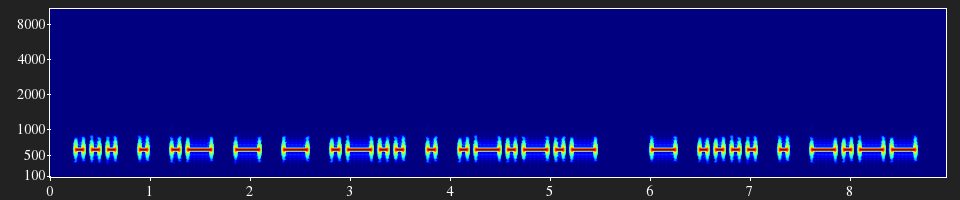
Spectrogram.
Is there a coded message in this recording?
Yes: Morse code from 0.3 to 8.7 s, heard as a keyed tone, about 15 wpm, 610 Hz. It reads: SEATTLE. THEY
